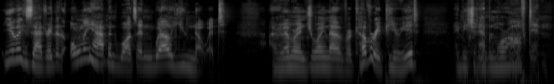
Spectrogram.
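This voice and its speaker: A man voicing a calm, forthright mother with a measured, frank manner, in a fantasy audiobook. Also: a little high, lightly acted. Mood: composed.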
